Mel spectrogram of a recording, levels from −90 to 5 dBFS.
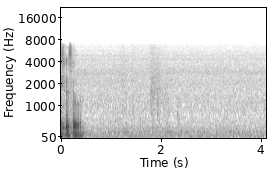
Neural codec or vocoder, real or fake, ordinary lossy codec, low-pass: vocoder, 44.1 kHz, 80 mel bands, Vocos; fake; Opus, 64 kbps; 7.2 kHz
